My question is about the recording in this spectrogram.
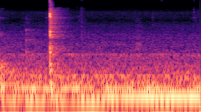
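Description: A steady low hum with one sharp click about half a second in.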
